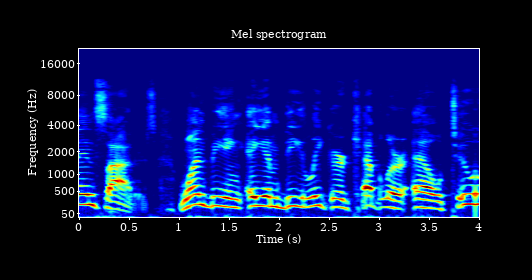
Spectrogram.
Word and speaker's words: Kepler L2: one being AMD leaker Kepler L2, his name is spelled Kepler, the letter L and the number 2, and the other being Moore's Law is dead.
